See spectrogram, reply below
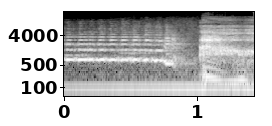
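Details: Rooster wearing a no-crow collar that reduces but doesn't eliminate crowing gives a muffled, strained crow: a steady, hoarse tone sagging at the end, then a rougher falling-and-rising note, with a low hum underneath.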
